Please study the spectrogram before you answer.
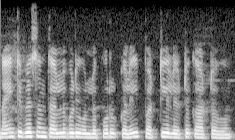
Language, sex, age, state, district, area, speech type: Tamil, female, 30-45, Tamil Nadu, Tiruchirappalli, rural, read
